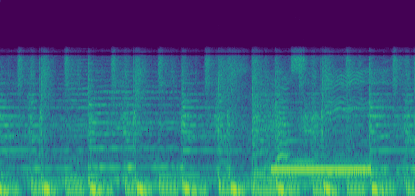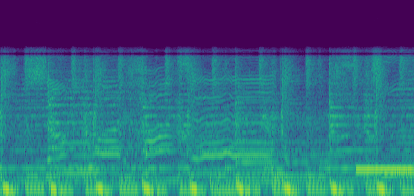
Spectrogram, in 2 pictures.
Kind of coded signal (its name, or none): telephone call progress tone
